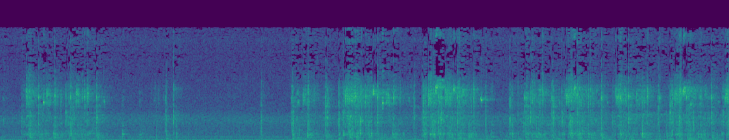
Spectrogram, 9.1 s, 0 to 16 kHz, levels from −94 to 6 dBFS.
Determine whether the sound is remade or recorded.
recorded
